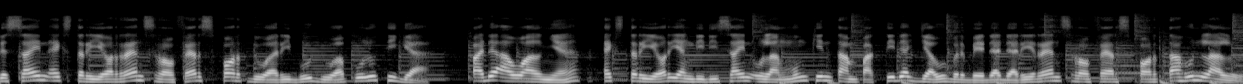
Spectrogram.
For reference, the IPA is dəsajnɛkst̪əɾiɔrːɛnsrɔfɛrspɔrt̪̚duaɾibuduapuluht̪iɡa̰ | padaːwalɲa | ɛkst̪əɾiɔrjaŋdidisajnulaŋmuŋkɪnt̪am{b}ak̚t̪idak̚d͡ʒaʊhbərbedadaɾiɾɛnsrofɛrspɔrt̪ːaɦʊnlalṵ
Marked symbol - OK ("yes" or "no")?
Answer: no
